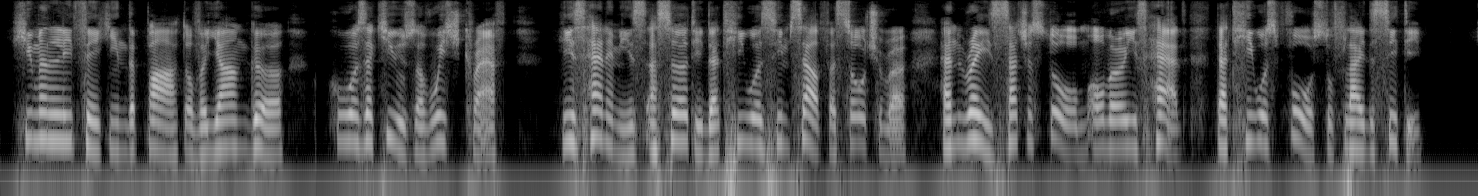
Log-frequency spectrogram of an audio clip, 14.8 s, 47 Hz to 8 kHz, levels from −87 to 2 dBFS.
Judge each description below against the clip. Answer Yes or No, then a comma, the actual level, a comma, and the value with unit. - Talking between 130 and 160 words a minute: Yes, average, 155 wpm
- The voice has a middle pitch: Yes, medium, 170 Hz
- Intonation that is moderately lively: Yes, average, 4.2 semitones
